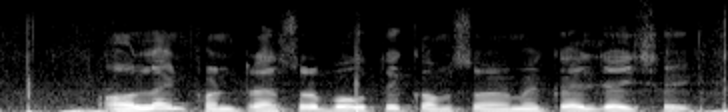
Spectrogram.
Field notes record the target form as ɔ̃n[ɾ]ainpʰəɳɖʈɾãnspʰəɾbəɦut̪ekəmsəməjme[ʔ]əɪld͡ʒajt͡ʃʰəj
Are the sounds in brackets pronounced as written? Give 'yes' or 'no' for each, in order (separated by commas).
no, no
